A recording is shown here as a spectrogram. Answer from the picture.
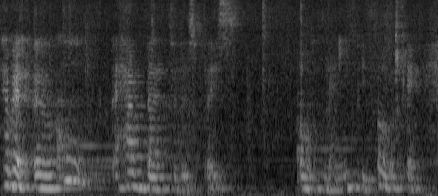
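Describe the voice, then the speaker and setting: With audible room echo and noticeable background noise, a woman talks at a moderate pace in a medium pitch with ordinary pitch variation. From Ukraine. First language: Ukrainian or Russian. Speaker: lay missionary speaker. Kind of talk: testimony. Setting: conference stage with audience. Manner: hesitant, many fillers.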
